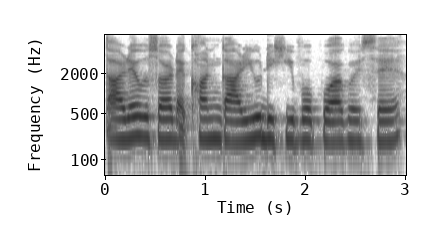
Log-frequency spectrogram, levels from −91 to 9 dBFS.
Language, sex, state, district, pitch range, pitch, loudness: Assamese, female, Assam, Kamrup Metropolitan, 190-210 Hz, 200 Hz, -16 LUFS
